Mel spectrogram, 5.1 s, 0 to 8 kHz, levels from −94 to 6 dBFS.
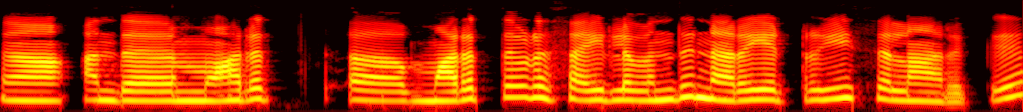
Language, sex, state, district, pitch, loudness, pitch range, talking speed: Tamil, female, Tamil Nadu, Kanyakumari, 225 Hz, -19 LUFS, 210-250 Hz, 105 wpm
